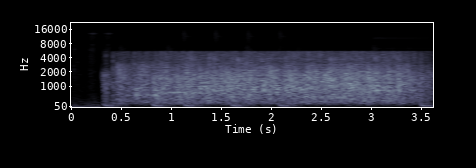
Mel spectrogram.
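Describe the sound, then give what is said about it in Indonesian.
A sudden burst of hand clapping, done to try out a new microphone and mixer, that settles into dense, steady applause for about three seconds, an even rushing patter of many claps with no voices over it. “baru episode 5 tapi sekarang kita udah punya mikrofon waduh udah ada mixer ya kan kita bisa tepuk tangan apa di sini bisa nggak sih bisa”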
